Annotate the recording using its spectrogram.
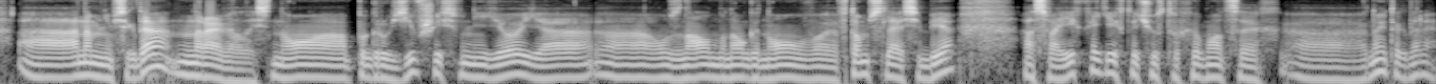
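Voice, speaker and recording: This man's voice sits fairly low and carries a dark, mellow tone. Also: ordinary pitch variation, fairly slow pace. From Russia, Belgorod. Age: 30s. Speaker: podcast host, lawyer. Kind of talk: casual chat.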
